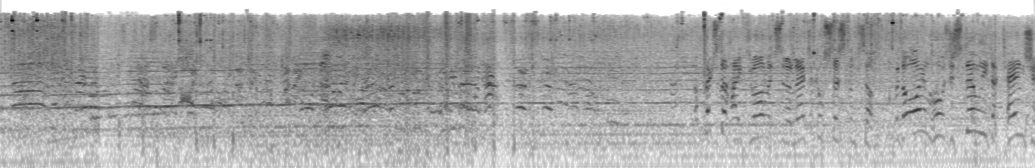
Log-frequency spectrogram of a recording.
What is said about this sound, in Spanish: Y ojo, que hemos puesto sonido de aviones para meternos de lleno en la historia que hoy nos traes.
